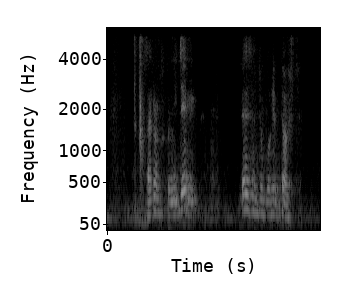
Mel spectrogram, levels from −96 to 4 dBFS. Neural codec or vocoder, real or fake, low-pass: codec, 16 kHz, 1.1 kbps, Voila-Tokenizer; fake; 5.4 kHz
